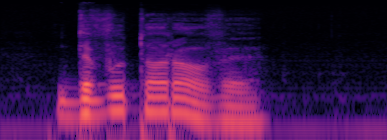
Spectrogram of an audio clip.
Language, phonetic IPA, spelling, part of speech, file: Polish, [ˌdvutɔˈrɔvɨ], dwutorowy, adjective, Pl-dwutorowy.ogg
